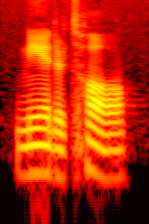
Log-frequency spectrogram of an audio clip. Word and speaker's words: Neanderthal: I mispronounced it. Neanderthal.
